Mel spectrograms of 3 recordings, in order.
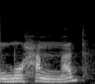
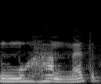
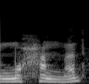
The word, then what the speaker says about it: Muhammad: have the letter ha ha is basically a heavy h so for instance when you have a name like muhammad like prophet muhammad peace be upon him you say muhammad not muhammad but you say muhammad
